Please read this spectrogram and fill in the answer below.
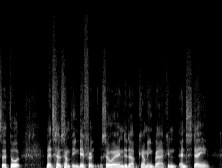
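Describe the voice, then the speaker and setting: A man with a slight Australian accent, monotone and flat in intonation, in a very clean recording against a silent background. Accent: slight Australian twang. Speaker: insurance tech company founder and CEO. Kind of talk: podcast interview.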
